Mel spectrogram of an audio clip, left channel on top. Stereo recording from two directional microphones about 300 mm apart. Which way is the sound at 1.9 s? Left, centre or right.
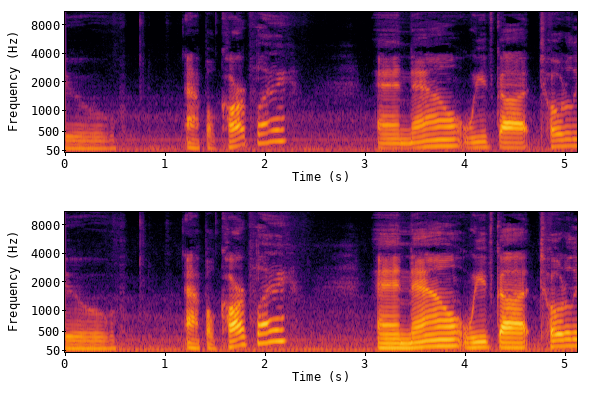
Right.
